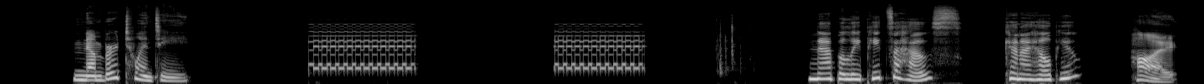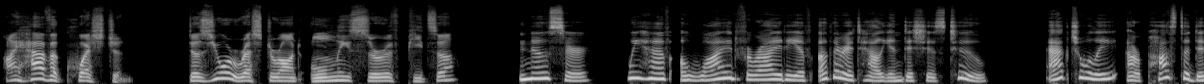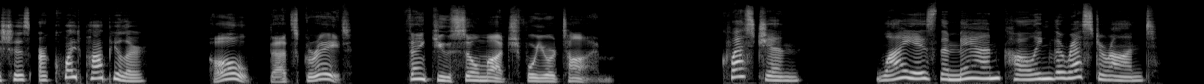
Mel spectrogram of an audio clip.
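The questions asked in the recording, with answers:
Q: Why is the man calling the restaurant?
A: To ask whether the restaurant serves only pizza.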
